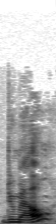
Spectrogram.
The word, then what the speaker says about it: Duhamel: who's played by Josh Duhamel.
